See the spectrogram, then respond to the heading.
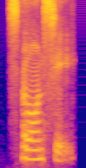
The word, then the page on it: sprauncy: Indian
